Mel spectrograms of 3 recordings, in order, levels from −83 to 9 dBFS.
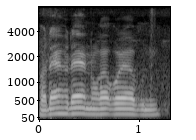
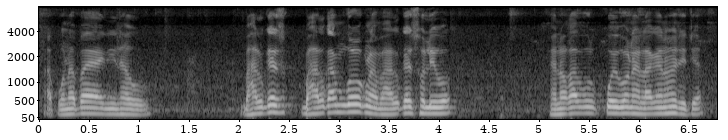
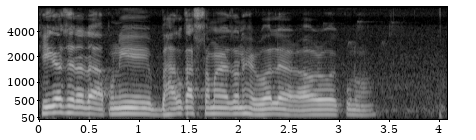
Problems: background sounds at intervals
